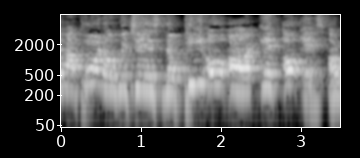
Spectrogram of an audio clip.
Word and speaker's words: pornos: But porno, when it's talking about porno, which is the P-O-R-N-O-S, all right, pornos, P-O-R-N-O-S, and we understand porno, amen, pornos is talking about a male, amen, or a male prostitute, all right, pornos, P-O-R-N-O-S.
